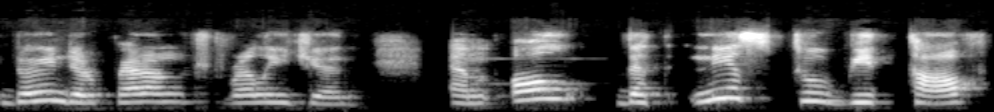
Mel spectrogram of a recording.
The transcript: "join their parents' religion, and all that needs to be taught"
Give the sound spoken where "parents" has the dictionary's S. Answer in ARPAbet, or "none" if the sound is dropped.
none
